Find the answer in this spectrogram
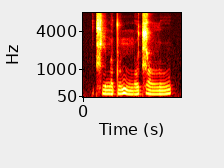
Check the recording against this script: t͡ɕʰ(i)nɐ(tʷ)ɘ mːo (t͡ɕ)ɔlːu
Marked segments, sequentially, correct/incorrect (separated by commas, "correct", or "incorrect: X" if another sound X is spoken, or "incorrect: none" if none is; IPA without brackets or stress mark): correct, correct, correct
